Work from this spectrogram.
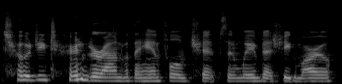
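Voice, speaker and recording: Young female fan fiction narrator, slightly low pitch, playful, giggly, informal banter. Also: fairly quick. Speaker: co-host, fan fiction reader.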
